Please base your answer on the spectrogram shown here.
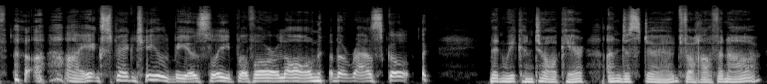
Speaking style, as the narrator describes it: Jellyband with a laugh

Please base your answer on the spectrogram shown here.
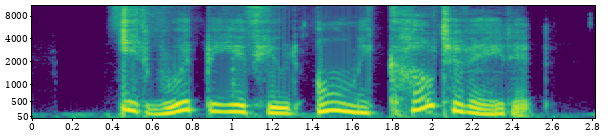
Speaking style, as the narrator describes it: said Anne cheerfully

